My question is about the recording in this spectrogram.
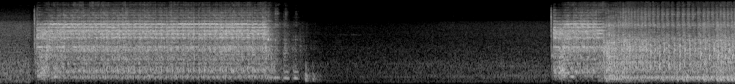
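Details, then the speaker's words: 1989 Johnson Tracker 25 hp outboard on first start after priming, pumping water, warming up: even raspy high buzz that cuts out, fires straight back up and settles into a smooth healthy idle; owner plans carburetor adjustment. "hey runs and she's pumping water it warm up a little bit adjust that carburetor man started right up sounds good"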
